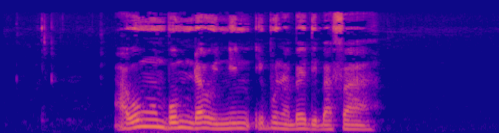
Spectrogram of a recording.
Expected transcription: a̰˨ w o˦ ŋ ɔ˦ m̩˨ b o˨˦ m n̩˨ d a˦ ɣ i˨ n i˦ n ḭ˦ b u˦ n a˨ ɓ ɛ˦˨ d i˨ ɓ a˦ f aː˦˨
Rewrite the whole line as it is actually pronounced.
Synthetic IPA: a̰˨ w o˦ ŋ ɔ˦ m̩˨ b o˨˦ m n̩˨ d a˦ w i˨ n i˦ n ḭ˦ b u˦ n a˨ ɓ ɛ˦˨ d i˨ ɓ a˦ f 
